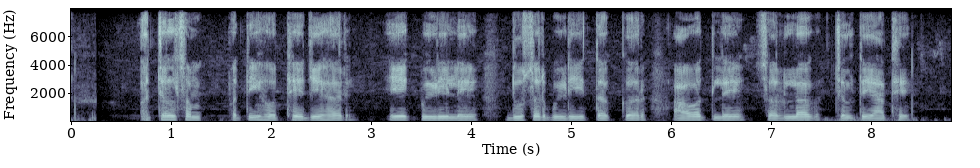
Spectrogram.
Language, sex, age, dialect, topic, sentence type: Chhattisgarhi, male, 18-24, Northern/Bhandar, banking, statement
